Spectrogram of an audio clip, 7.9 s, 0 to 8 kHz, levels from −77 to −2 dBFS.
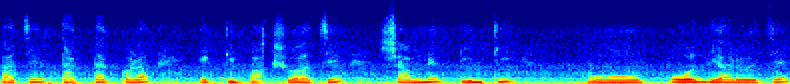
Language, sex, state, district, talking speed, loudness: Bengali, female, West Bengal, Jalpaiguri, 115 wpm, -17 LUFS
